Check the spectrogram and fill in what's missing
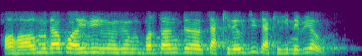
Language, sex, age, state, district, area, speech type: Odia, male, 30-45, Odisha, Nayagarh, rural, conversation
